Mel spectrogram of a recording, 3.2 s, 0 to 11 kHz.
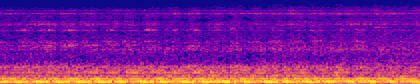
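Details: Box Chevy Caprice Brougham V8, after exhaust popping traced to the plug wires: steady even idle with smooth low burble, no popping or misses.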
